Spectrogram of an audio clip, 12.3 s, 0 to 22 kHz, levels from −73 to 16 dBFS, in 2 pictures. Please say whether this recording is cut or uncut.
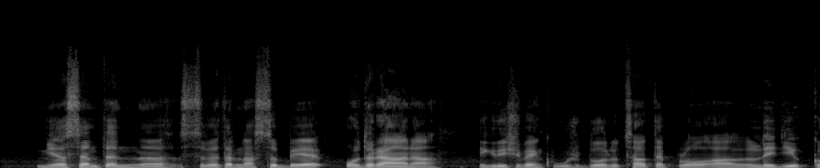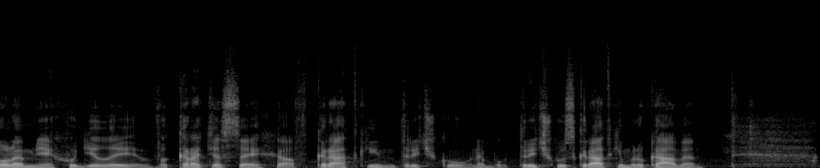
uncut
